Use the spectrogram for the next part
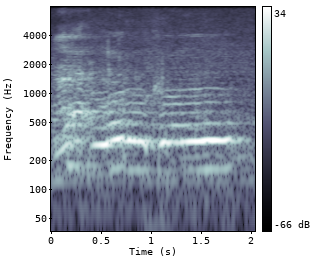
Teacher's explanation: الميم هي الغنة. الكاف has no غنة.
